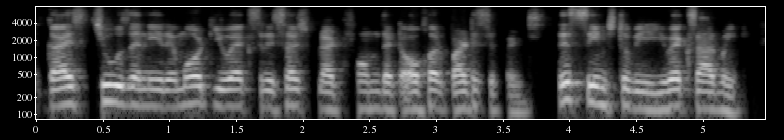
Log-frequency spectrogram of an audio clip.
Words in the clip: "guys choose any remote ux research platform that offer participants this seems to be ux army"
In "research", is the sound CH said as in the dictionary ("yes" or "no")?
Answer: yes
